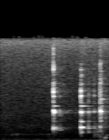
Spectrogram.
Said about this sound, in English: Sip of my espresso.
